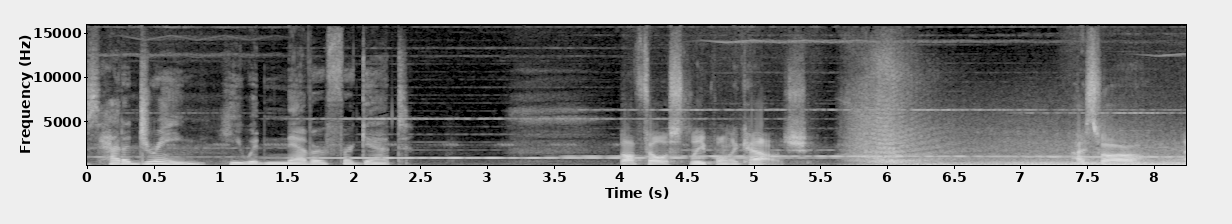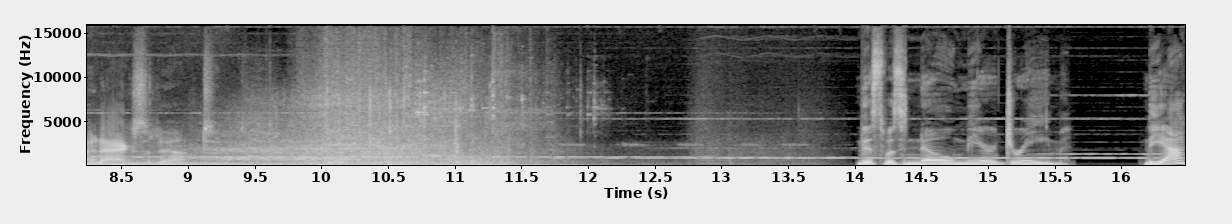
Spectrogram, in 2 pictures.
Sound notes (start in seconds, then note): 9.0 crash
